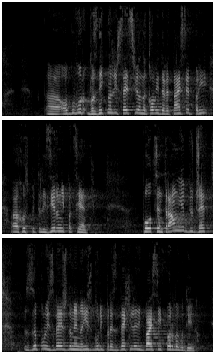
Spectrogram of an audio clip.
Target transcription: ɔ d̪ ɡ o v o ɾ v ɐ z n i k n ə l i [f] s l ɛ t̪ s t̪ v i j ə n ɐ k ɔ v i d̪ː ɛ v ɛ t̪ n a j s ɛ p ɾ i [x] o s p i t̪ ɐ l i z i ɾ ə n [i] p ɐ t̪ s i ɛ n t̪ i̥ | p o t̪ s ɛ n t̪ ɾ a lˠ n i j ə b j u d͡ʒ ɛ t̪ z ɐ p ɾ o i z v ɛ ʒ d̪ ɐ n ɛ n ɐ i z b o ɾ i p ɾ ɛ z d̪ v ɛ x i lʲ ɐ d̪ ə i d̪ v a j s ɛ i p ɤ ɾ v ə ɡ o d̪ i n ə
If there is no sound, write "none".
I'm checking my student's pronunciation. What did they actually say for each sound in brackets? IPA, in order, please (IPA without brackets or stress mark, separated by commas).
f, x, i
